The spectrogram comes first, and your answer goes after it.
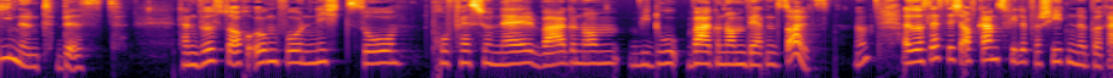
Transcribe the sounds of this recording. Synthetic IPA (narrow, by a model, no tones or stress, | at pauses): iːnəntb̥ɪst | d̥anvɪɐstd̥uːaʊxʔɪɐɡŋ̩tv̥oːnɪçtz̥oːpʁ̥ofɛsjonɛlvaːɐɡənɔmənviːduːvaːɐɡənɔmənveːɐdn̩zɔlstnəʔalzodaslɛstz̥ɪça̰ʊfɡ̥ant͡sfiːləfɛɐʃiːdənəbəʁa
